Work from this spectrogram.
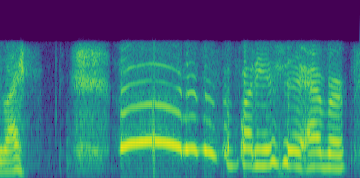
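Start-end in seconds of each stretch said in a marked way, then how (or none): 0.7-3.5 high burst of laughter; real laugh breaking in. Real, not acted. Laughing at funny story.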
